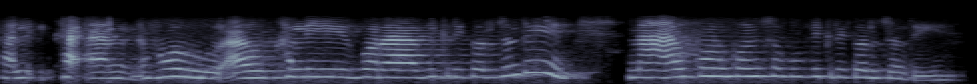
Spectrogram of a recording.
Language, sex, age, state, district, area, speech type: Odia, female, 45-60, Odisha, Angul, rural, conversation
